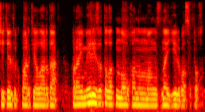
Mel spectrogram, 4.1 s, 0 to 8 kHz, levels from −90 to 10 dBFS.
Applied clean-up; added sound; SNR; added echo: neural separator model SepFormer DNS4.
